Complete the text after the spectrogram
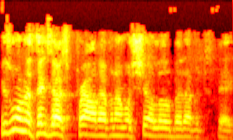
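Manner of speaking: fast, rushed talk. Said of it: "I'm talking fast today".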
